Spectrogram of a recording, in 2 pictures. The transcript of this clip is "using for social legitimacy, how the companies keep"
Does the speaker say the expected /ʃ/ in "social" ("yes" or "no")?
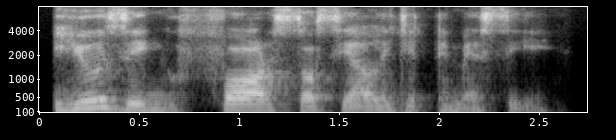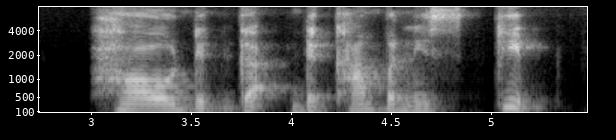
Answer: no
